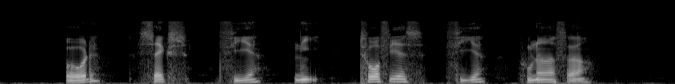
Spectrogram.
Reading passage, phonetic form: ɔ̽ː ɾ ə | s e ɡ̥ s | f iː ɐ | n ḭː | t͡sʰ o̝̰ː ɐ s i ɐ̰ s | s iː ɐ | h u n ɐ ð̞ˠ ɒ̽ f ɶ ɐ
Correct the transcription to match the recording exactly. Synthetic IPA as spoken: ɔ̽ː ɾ ə | s e ɡ̥ s | f iː ɐ | n ḭː | t͡sʰ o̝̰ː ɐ f i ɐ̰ s | f iː ɐ | h u n ɐ ð̞ˠ ɒ̽ f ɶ ɐ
